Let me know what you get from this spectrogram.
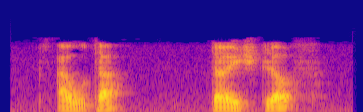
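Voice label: "aoutat", Bas Rhin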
